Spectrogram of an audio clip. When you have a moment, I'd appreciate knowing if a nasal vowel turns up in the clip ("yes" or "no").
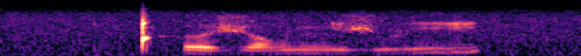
no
